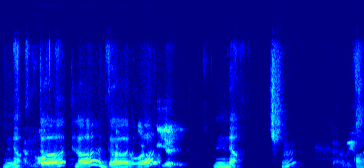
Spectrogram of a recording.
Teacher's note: keeping the tongue not really behind the teeth itself but at the upper where the teeth start and where the gums end out there the tongue touches that place and from there we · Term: dental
